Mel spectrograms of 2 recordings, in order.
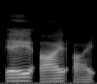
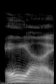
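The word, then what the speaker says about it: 愛: But AI is also the phonetic pronunciation of the Japanese word for love.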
